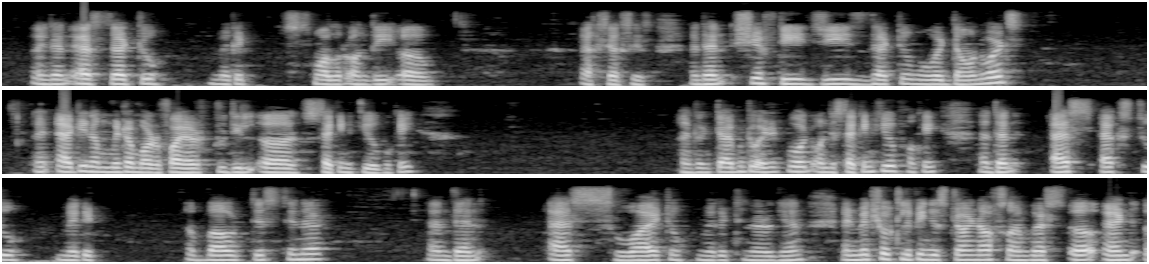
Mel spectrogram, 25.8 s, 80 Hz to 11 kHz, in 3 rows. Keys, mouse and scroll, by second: 0.3 s, 2.3-3.2 middle drag, 3.2 scroll up 2, 4.0-5.6 middle drag, 5.6 shift+d, 8.6 click, 9.4-12.4 drag, 13.8 Tab, 16.2 s, 19.7-21.2 middle drag, 21.2 s, 23.2-25.7 middle drag.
